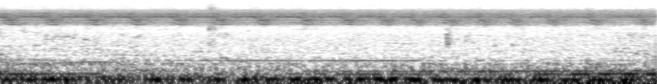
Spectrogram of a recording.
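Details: A steady, high, hissing insect chorus drones on without a break over a low rumble at Kankakee River State Park.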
